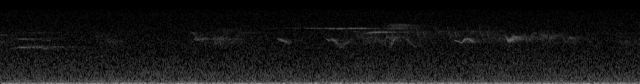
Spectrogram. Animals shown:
Red-eyed Vireo (Vireo olivaceus), Blue Jay (Cyanocitta cristata), Ovenbird (Seiurus aurocapilla), Black-throated Green Warbler (Setophaga virens), Scarlet Tanager (Piranga olivacea)

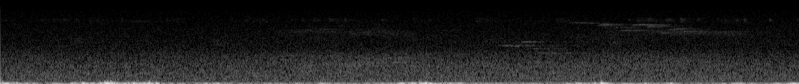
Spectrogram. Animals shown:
Brown Creeper (Certhia americana), Wood Thrush (Hylocichla mustelina), Pine Warbler (Setophaga pinus)

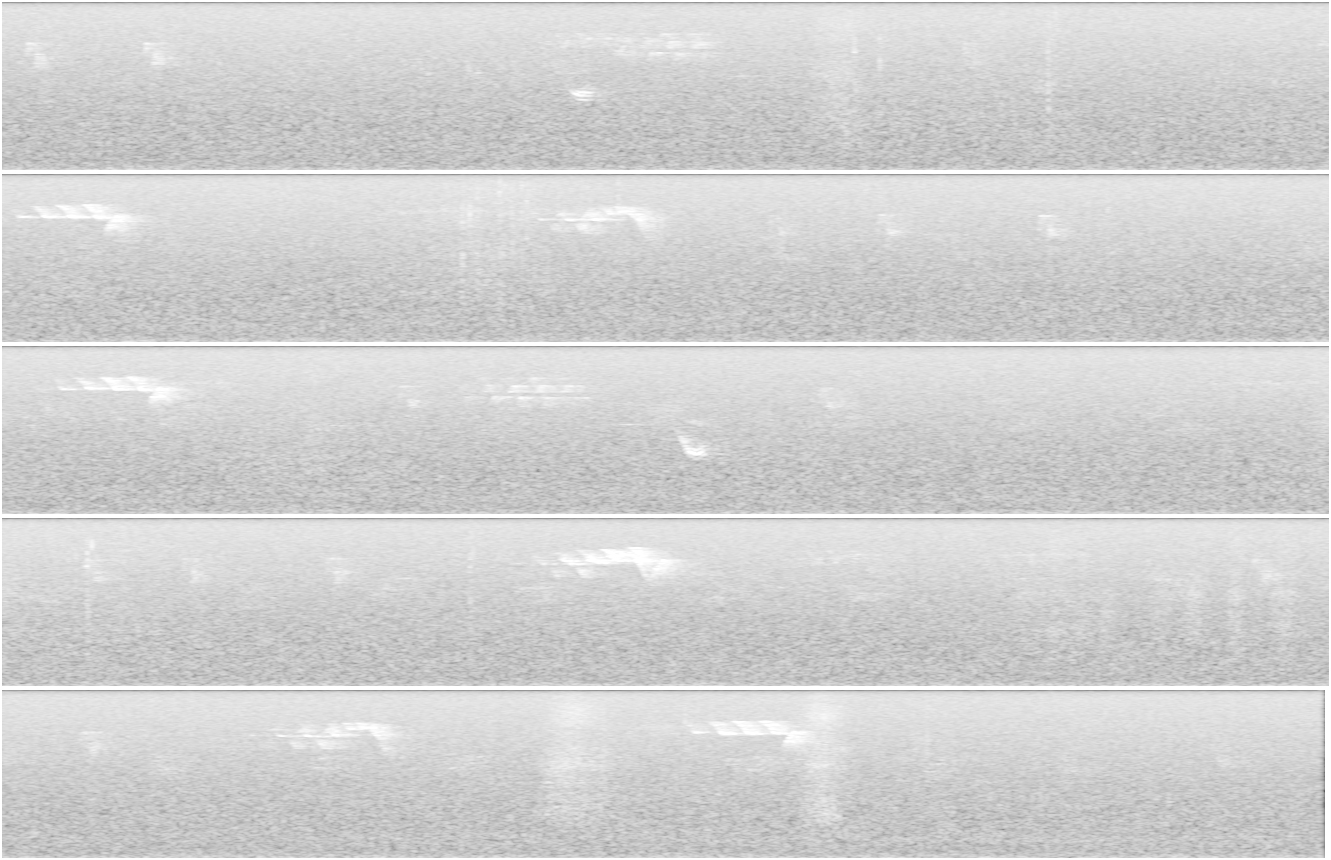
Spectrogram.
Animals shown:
Veery (Catharus fuscescens), Least Flycatcher (Empidonax minimus), American Redstart (Setophaga ruticilla)

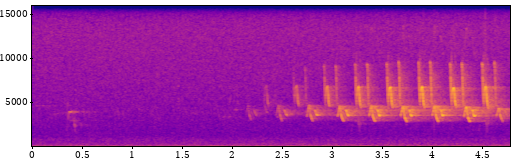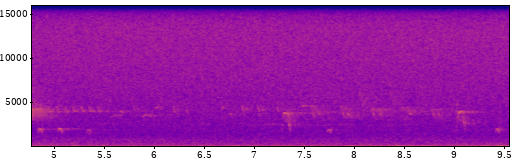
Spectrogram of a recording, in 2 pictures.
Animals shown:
Ovenbird (Seiurus aurocapilla), American Robin (Turdus migratorius), Winter Wren (Troglodytes hiemalis)

